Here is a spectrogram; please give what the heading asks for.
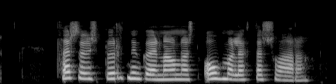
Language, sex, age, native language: Icelandic, female, 40-49, Icelandic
